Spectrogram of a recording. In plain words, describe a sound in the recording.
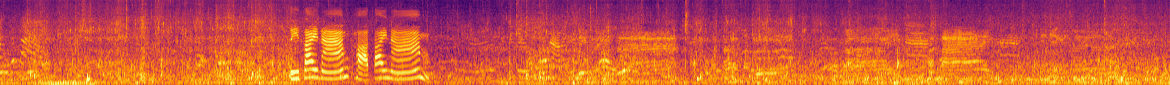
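Water splashes as a child kicks while floating.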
